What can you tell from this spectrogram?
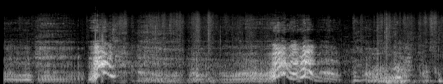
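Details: Gemma, a Dobermann with high drive, bossing the other female dogs around without trying to fight: two loud, rough, wavering growl-whines, each about half a second, around one and three seconds, with a person's voice telling her to knock it off.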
